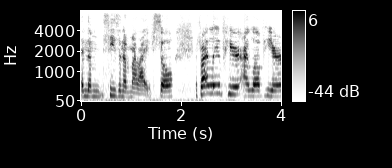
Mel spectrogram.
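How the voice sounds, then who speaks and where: A woman with a Brazilian Portuguese accent. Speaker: painter. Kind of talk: interview.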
